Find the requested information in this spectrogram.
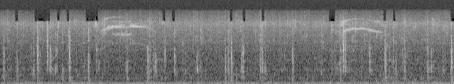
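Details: Garden red squirrel, highly agitated, making strange noises: dense sharp clicking chatter throughout, broken twice by a higher arching whistled squeal that rises and falls.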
